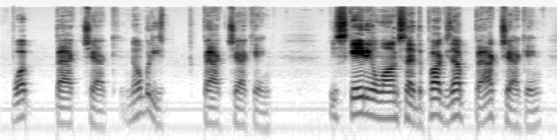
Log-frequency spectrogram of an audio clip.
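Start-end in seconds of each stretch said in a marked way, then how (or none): none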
